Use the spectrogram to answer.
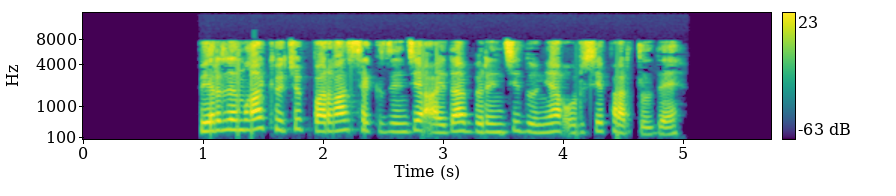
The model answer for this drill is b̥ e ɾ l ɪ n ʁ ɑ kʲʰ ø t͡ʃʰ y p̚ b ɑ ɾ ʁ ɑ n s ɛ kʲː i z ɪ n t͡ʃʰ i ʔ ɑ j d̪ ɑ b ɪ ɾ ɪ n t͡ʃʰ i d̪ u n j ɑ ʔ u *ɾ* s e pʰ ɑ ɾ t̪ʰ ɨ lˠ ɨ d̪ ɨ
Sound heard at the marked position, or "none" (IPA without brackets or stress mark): ɾ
